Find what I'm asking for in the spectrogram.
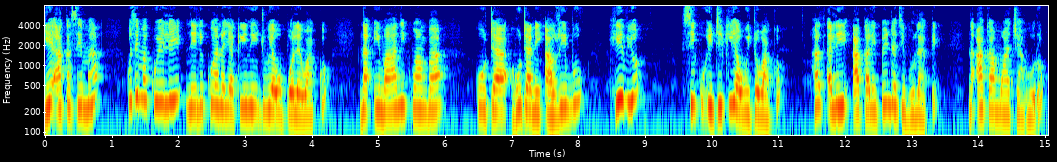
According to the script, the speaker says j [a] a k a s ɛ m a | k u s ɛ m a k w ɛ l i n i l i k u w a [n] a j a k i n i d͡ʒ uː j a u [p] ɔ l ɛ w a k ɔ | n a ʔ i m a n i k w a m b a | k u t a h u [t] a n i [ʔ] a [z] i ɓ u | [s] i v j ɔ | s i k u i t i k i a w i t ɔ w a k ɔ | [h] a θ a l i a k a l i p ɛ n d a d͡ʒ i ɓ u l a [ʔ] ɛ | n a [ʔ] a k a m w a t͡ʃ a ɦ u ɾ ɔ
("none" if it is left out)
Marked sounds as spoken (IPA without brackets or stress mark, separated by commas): ɛ, n, p, t, ʔ, z, h, h, k, ʔ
